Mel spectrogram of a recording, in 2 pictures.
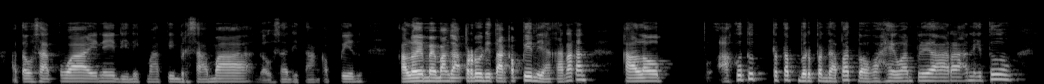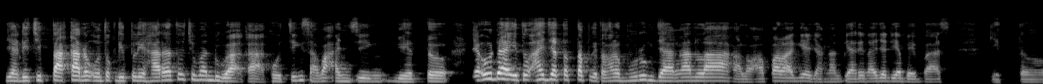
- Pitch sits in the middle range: Yes, medium, 155 Hz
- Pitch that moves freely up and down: No, average, 4.6 semitones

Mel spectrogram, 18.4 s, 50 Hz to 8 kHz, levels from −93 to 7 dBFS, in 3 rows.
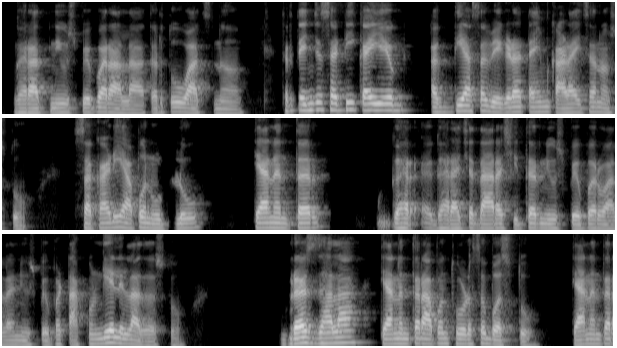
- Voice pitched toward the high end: No, low, 125 Hz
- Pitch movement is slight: No, average, 3.0 semitones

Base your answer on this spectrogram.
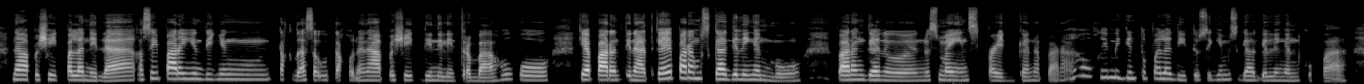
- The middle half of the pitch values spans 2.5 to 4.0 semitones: Yes, average, 3.7 semitones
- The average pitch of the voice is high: Yes, high, 205 Hz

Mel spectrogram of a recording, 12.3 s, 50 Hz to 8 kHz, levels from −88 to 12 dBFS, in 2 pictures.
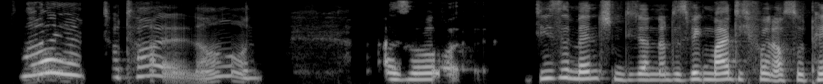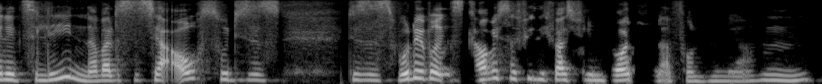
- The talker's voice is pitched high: Yes, high, 210 Hz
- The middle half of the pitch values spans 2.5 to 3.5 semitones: No, average, 4.0 semitones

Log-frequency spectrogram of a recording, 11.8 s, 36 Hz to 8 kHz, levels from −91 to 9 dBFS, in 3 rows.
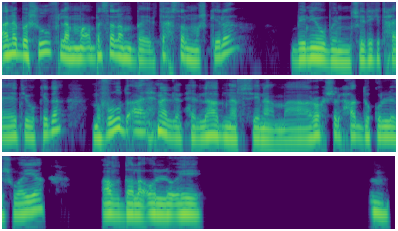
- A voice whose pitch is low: Yes, low, 120 Hz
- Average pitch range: Yes, average, 3.7 semitones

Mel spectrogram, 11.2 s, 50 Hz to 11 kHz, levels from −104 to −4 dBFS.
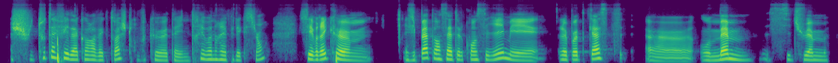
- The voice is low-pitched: No, medium, 180 Hz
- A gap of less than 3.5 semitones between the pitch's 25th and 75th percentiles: No, average, 3.8 semitones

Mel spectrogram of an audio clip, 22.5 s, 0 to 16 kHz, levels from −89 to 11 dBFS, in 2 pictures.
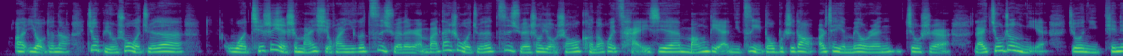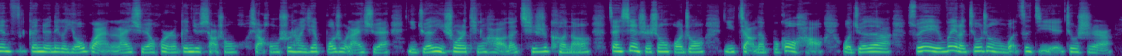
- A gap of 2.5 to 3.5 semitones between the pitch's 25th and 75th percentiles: Yes, average, 2.9 semitones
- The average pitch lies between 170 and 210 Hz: Yes, high, 195 Hz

